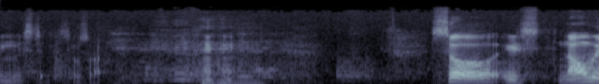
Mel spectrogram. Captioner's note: audience laughs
